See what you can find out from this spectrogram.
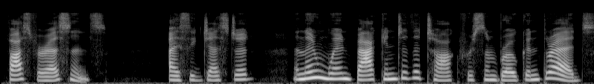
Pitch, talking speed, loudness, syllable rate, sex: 225 Hz, 140 wpm, -19 LUFS, 4.5 syllables/s, female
